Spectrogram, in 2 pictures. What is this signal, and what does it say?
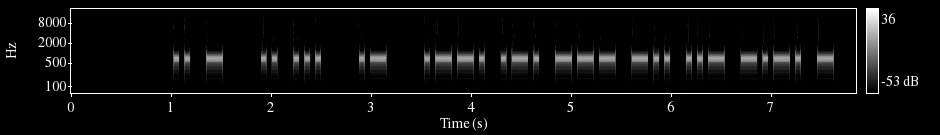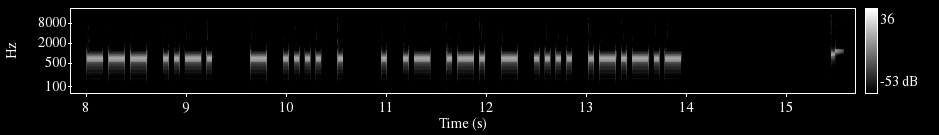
Morse code, heard as a keyed tone, about 22 wpm, 700 Hz. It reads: IT IS A PRODUCT OF THE EARTH.
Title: Sentences from Top 1000 Words - Review Part 2 - 22wpm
